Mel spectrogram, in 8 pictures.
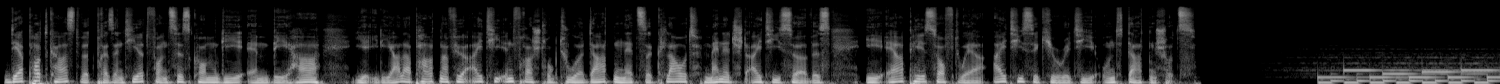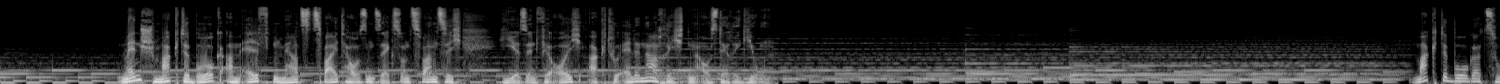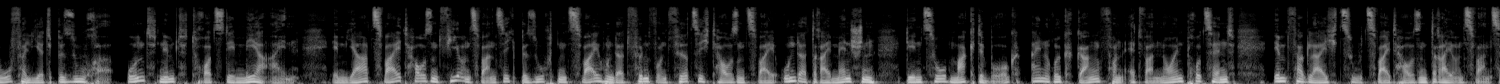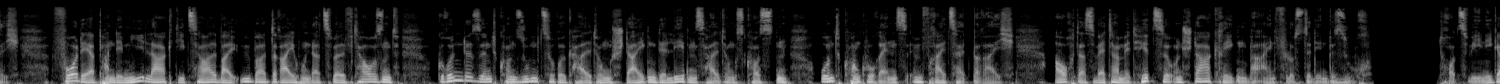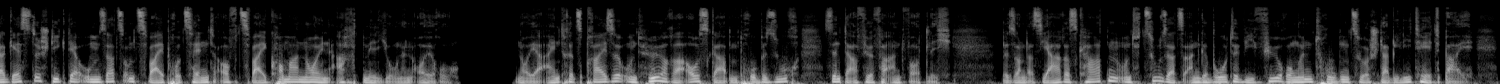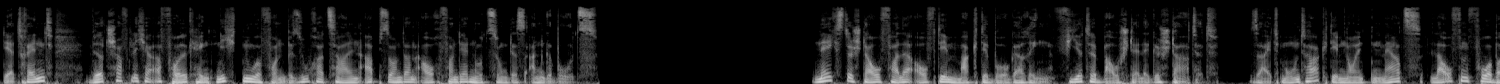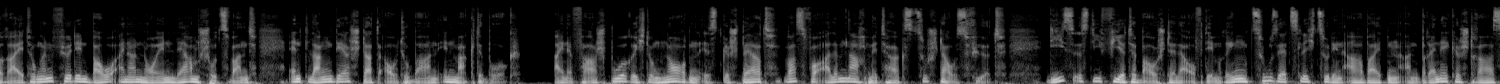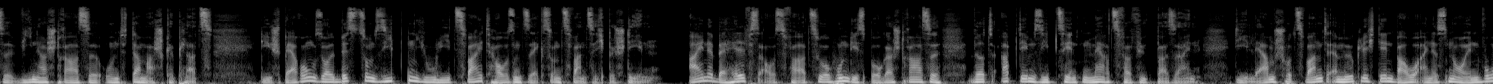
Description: Mensch, Magdeburg: Aktuelle Nachrichten vom 11.03.2026, erstellt mit KI-Unterstützung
